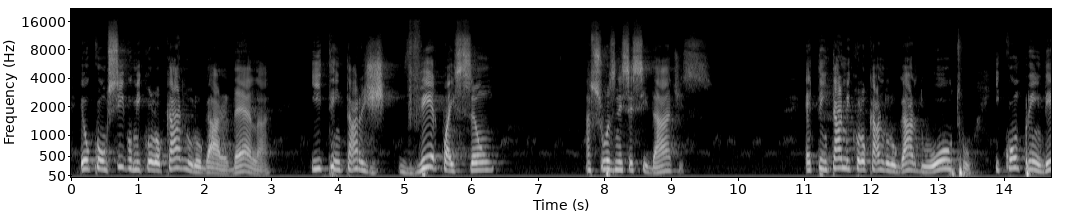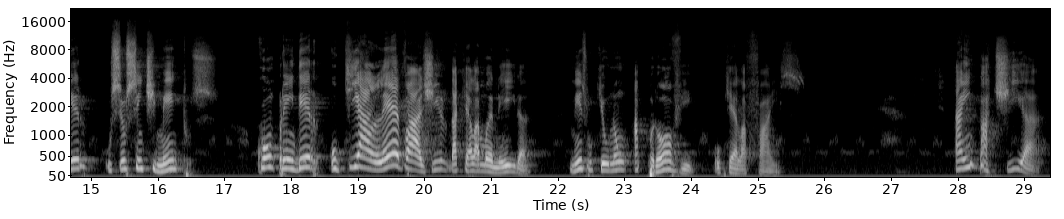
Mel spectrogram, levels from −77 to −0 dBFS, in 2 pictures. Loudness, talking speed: -24 LUFS, 100 wpm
